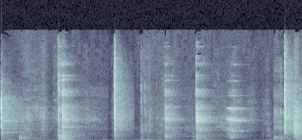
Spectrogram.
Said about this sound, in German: Diese Kartoffeln müssen wir erstmal schälen und dann schneiden wir sie in ganz dünne Stücke.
